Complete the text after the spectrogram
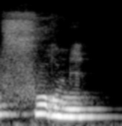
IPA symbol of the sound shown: u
